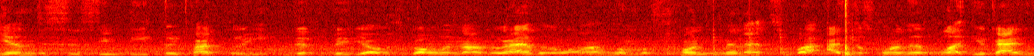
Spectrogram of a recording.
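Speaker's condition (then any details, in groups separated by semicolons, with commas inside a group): Cerebral palsy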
